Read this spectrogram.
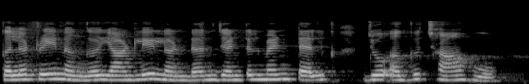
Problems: none marked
